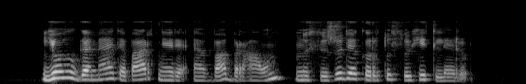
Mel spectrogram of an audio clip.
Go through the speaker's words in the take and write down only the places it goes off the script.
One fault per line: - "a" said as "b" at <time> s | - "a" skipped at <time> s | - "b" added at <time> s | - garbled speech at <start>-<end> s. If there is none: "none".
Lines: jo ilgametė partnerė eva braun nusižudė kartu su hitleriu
none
